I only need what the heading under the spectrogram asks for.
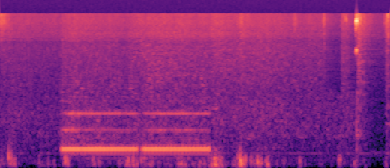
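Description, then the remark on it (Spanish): An outgoing telephone call rings unanswered through a receiver: two long, steady electronic ring tones, one right after the other, followed by faint clicks and handling noise. Nobody speaks. “Mm, está sonando, pero no, no suena.”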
